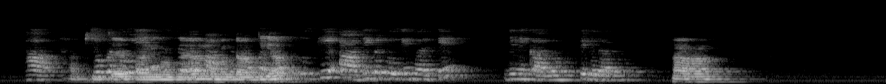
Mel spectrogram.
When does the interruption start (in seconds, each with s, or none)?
0.9 s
